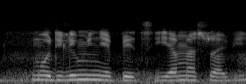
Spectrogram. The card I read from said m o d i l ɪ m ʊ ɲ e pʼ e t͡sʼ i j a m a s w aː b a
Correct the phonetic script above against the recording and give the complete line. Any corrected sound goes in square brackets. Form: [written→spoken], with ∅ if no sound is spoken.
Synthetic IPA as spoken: m o d i l ɪ m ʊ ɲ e pʼ e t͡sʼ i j a m a s w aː b [a→i]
